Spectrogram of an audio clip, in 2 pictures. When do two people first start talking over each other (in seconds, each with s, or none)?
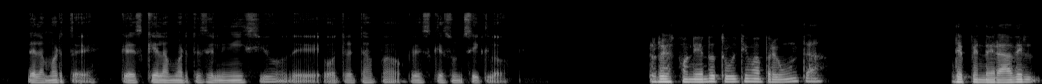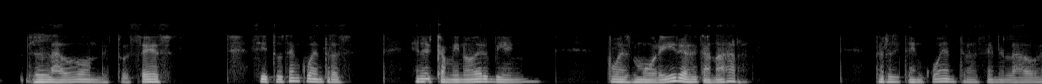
none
